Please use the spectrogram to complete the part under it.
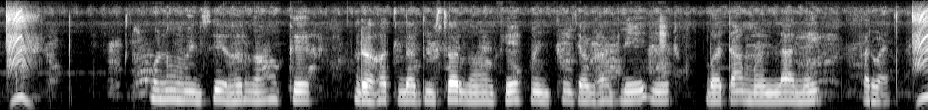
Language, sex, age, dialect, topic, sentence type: Chhattisgarhi, female, 25-30, Northern/Bhandar, banking, statement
